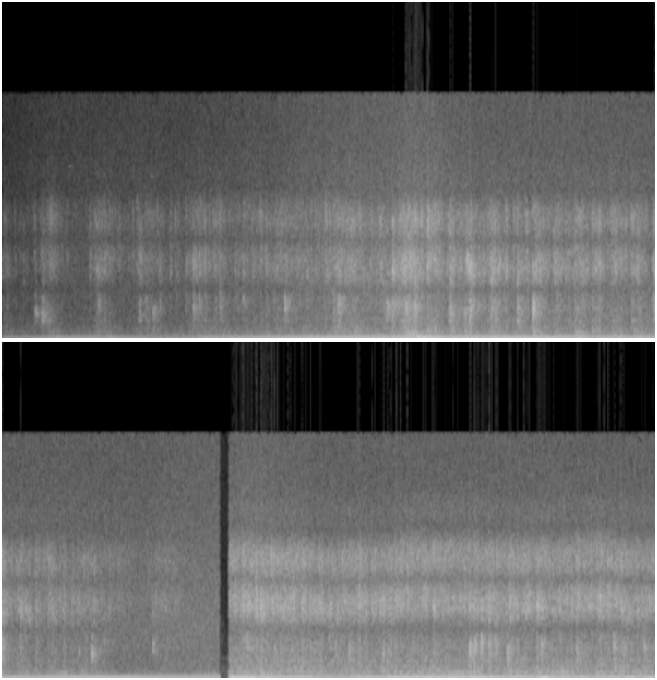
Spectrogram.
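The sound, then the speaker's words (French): Water runs steadily from a hot shower in a bathroom, a dense hissing spray with a low mechanical hum beneath it, briefly cutting out for an instant before continuing just as strongly. “Et va dans la salle de bain, prendre une douche.”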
